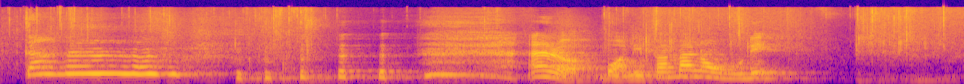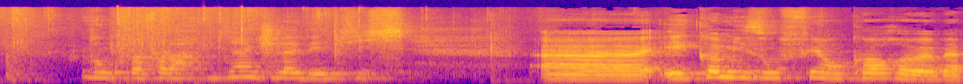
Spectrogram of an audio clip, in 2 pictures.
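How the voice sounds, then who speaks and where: A French woman with a French accent, chatting casually and enthusiastically as she unboxes a craft kit, full of fillers and repeated words. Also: mid-range voice. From France. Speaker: crafting vlogger.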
